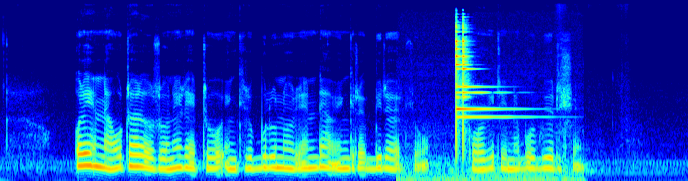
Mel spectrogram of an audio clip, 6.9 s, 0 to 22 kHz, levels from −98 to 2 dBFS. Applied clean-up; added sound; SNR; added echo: none; Chink, clink; -2 dB; none.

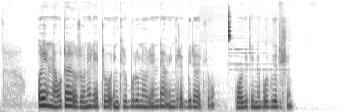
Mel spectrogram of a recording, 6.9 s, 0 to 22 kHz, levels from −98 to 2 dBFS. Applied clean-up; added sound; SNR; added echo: neural mask model DeepFilterNet 3.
